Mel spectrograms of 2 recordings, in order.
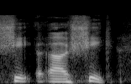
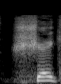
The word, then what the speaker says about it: Sheik: It is pronounced chic. However, shake is also a proper pronunciation.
